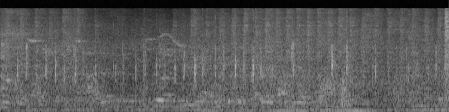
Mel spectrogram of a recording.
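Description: Computer keyboard keys tapped in quick, irregular succession over a low hum, with a faint murmur of voices behind.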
